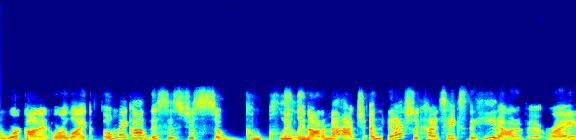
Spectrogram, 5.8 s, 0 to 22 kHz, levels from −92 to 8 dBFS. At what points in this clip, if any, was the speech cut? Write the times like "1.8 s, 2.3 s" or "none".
3.8 s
